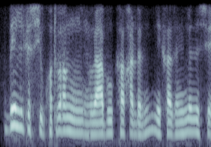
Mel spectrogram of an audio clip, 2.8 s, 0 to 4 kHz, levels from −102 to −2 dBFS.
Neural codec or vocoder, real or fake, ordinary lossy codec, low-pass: codec, 16 kHz in and 24 kHz out, 0.6 kbps, FocalCodec, streaming, 4096 codes; fake; none; 3.6 kHz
